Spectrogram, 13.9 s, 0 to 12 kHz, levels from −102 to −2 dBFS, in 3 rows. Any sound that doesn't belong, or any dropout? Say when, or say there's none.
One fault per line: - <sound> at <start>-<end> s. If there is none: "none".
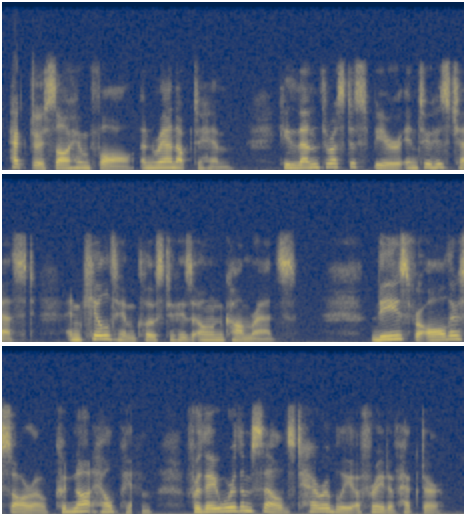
- dropout at 10.5-10.6 s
